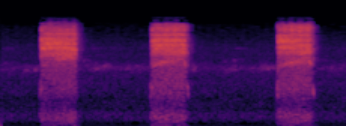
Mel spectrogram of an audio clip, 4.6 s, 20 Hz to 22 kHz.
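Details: Barn owl owlets at a Starr Ranch nest, filmed on 2 April 2011 during a prey drop to them, give three harsh, hissing screeches, each about half a second long and under two seconds apart, over a faint steady hiss.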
